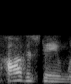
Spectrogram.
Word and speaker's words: Augustine: And I define, you know, aberrant is something that Christians disagree on in good faith, as Augustine would say, or Augustine as some would pronounce it, in essentials unity, in non-essentials liberty, but in all things charity.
